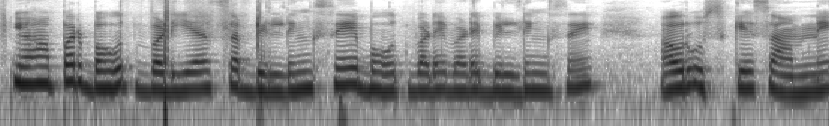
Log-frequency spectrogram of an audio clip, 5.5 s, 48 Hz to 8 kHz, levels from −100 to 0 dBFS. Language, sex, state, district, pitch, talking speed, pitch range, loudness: Hindi, female, Himachal Pradesh, Shimla, 215 Hz, 160 wpm, 200-235 Hz, -20 LUFS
